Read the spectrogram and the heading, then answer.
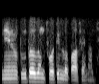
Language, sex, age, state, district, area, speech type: Telugu, male, 30-45, Andhra Pradesh, Anantapur, urban, conversation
